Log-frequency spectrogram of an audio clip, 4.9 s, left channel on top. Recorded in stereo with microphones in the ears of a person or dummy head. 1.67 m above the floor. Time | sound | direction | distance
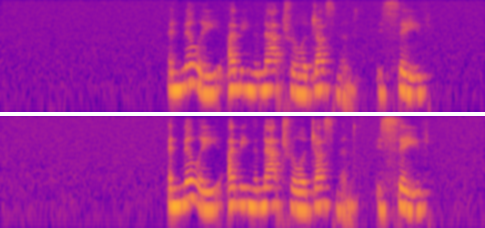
1.7 | a woman speaking | 60° right (ahead or behind) | 1.9 m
